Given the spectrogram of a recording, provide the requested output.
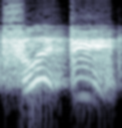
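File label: Serbian bailout mood high, speech; War Thunder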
